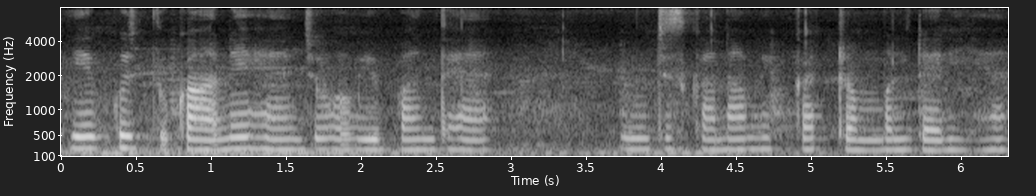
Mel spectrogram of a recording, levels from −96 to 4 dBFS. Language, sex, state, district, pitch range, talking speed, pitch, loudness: Hindi, female, Bihar, Gopalganj, 210-220 Hz, 105 wpm, 210 Hz, -23 LUFS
